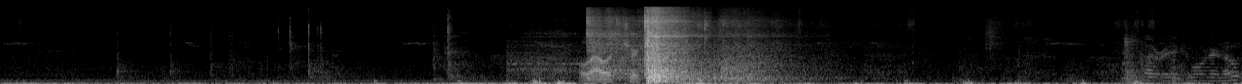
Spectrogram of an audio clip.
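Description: Clicks, knocks and rattles of a lock and a metal mesh dock gate being worked open by hand, with a loud clattering burst about halfway through that fades over a second or so.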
